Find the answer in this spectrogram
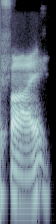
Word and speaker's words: phi: in three-dimensional space so precisely fee or Phi for to pronounced both ways is the angle from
